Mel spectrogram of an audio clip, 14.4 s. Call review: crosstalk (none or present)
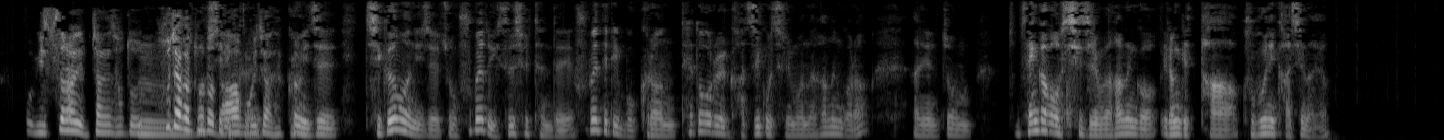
present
